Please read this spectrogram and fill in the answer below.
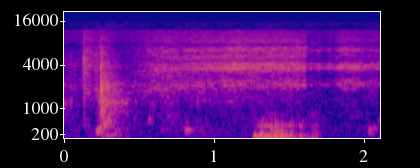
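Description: A man yawning as he stretches: a long breathy inhale and exhale, with a low voiced groan, the loudest part, a little past the middle.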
